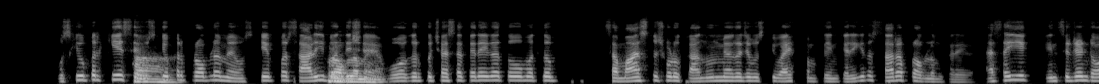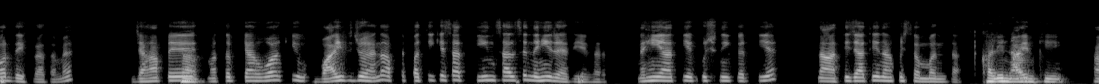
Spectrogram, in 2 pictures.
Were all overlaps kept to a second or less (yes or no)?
yes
